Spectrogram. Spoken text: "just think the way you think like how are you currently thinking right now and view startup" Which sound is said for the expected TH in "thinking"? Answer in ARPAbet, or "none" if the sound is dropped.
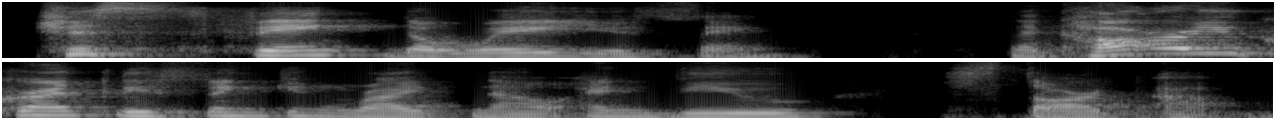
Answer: TH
